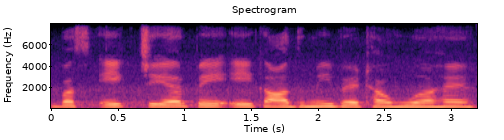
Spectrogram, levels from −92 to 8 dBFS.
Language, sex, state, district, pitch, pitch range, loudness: Hindi, female, Chhattisgarh, Raipur, 210 Hz, 195-215 Hz, -14 LUFS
